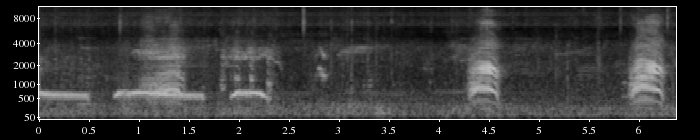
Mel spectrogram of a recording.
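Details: Crows calling while fighting over food: two loud, rasping caws near the end, after steady flat droning tones and softer calls in the background.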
